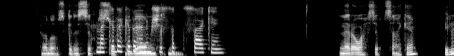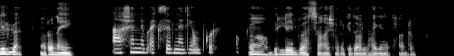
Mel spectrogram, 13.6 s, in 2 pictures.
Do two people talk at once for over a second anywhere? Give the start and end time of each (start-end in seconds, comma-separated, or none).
1.4-2.6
